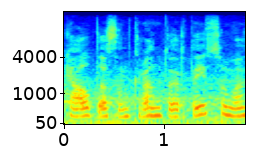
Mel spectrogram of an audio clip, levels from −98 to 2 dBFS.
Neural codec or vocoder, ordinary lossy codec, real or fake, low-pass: vocoder, 44.1 kHz, 128 mel bands every 256 samples, BigVGAN v2; AAC, 48 kbps; fake; 14.4 kHz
